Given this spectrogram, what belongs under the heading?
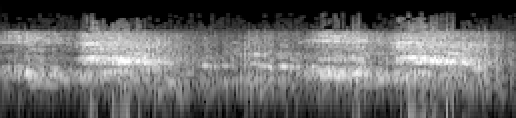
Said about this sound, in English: Now you can hear the Hoonah crowd get into it.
